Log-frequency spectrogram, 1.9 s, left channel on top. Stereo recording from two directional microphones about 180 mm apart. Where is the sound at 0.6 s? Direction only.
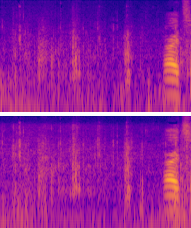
15° left (ahead or behind).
